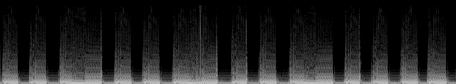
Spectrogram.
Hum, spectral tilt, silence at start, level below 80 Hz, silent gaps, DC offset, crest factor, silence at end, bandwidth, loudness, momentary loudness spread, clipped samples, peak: 60 Hz at -25 dBFS; -9 dB/octave; 0 s; -24 dBFS; none; under 0.1%; 12 dB; 0 s; 10.5 kHz; -24 LUFS; 3 LU; under 0.1%; -10 dBFS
